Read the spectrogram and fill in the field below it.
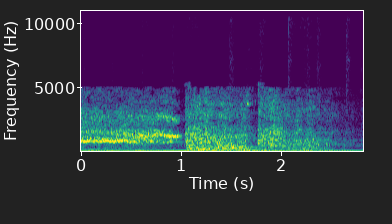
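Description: car tires skidding

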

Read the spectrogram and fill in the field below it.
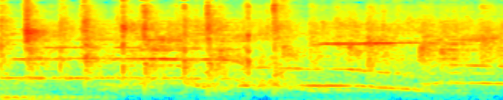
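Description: crowd cheering and applauding

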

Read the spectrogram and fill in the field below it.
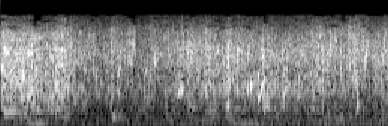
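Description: water splashing from swimming

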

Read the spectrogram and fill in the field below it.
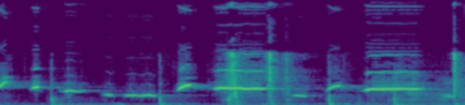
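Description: person whistling a tune

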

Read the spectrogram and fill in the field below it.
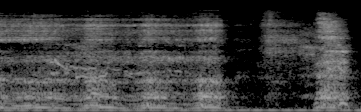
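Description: dog growling

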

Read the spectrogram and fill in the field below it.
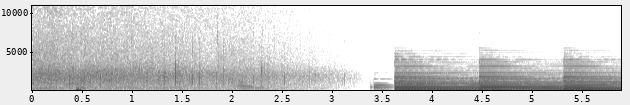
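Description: audience hand clapping

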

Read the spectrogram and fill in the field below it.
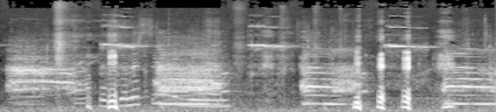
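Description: donkey braying

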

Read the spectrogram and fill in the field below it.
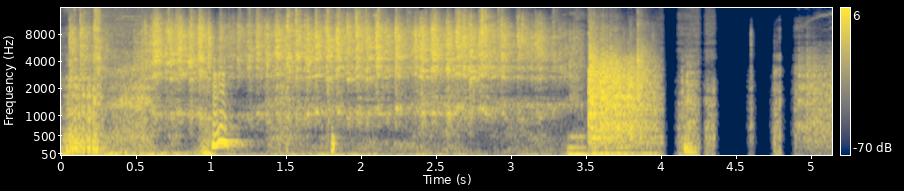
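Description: dice being rolled

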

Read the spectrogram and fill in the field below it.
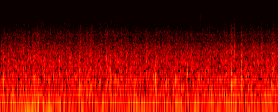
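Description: rain falling

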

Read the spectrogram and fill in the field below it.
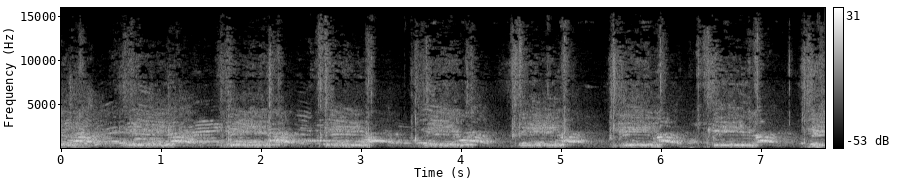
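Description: crowd yelling

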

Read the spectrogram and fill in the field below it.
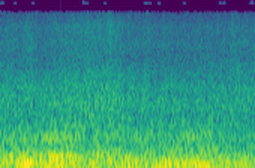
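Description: thunderstorm with rain

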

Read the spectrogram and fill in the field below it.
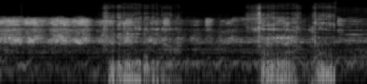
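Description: monster roar

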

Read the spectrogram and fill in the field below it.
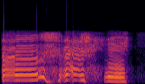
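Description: goat bleating

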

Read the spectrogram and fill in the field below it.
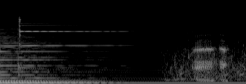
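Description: frog croaking

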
